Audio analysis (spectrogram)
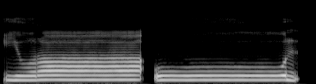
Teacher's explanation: یو جلدی پڑھیں گے، را ہم کھینچیں گے، مد متصل ہے کیونکہ حمزہ اسی کلمے میں پڑھ رہے ہیں۔ او کھینچتے ہوئے ہم نون بھی ملائیں گے کیونکہ آیت پر وقف کرنا یعنی کہ رکنا ہوتا ہے، تو پہلے ہم کھینچیں گے پھر نون کے آواز کو نکالیں گے۔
